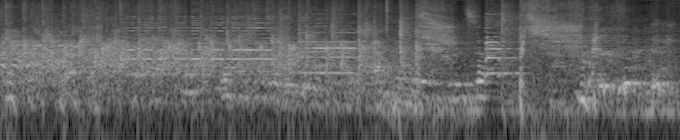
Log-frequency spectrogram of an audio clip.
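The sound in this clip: An audience applauds and cheers for Scott Storch, a loud, continuous burst of clapping that holds steady and then eases off in the last seconds.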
